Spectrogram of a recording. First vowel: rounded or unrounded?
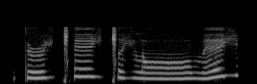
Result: unrounded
